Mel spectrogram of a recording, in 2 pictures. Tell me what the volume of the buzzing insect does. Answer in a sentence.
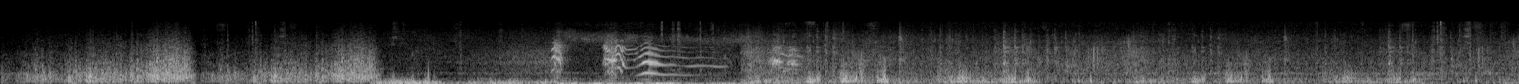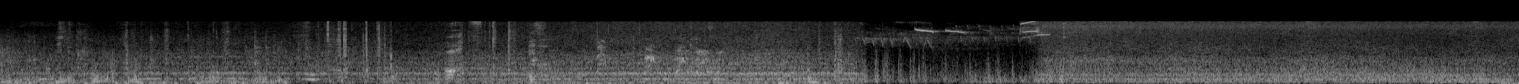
The volume of the buzzing insect goes up.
